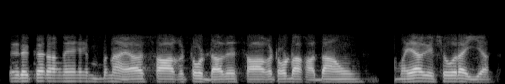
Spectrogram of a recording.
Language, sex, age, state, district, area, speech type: Dogri, male, 18-30, Jammu and Kashmir, Kathua, rural, conversation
